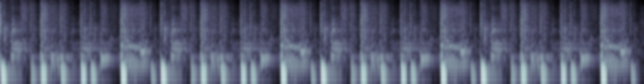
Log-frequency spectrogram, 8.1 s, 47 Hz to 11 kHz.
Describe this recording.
reminds me the turkish pop songs of 90's.
4, drum, loop, bar, tempo, bpm, latin, sample, nineteens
